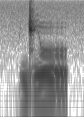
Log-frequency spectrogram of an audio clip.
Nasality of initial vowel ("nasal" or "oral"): nasal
